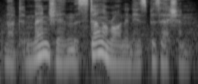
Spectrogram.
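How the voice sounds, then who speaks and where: A low-pitched, grave woman speaks as a cautious video game character. Her manner is formal and solemn, with faint noise in the background. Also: expressive, fairly quick, a little mellow. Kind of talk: scripted video game dialogue.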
